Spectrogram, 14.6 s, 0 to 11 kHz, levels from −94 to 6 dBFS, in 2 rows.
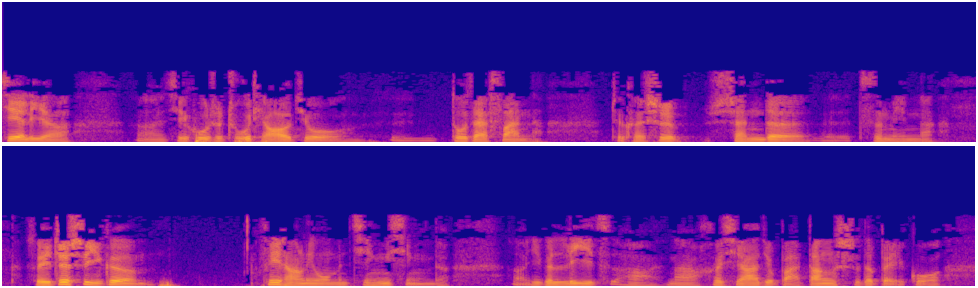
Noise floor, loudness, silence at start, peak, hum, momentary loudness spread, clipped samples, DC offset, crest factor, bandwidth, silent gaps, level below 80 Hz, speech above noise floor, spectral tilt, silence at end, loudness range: -45 dBFS; -23 LUFS; 0 s; -2 dBFS; none; 21 LU; under 0.1%; under 0.1%; 22 dB; 5.8 kHz; none; -46 dBFS; 22 dB; -10.5 dB/octave; 0.05 s; 5 LU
